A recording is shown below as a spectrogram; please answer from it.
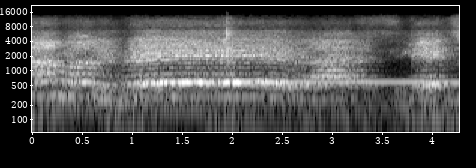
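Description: Live singing that sounds like several voices together, choir-like, settling into one long held note from about a second in until near the end.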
